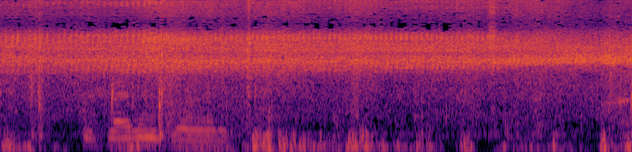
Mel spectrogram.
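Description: Footsteps and handling knocks while walking over loose rock, with a brief voice sound about a second in, over a steady high hiss.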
